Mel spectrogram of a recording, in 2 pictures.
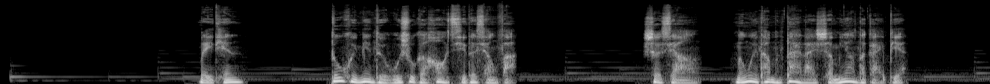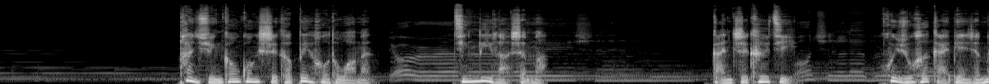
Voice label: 男 年轻励志旁白; 云栖

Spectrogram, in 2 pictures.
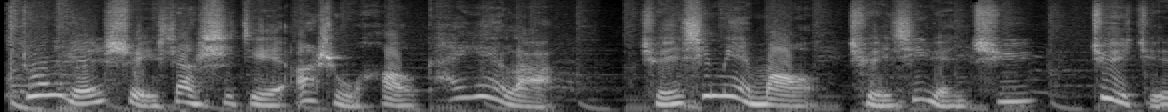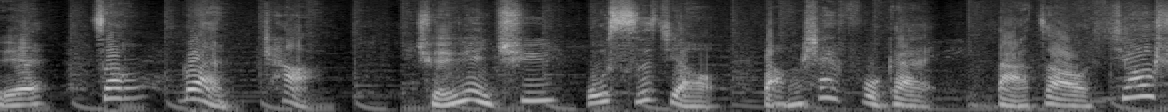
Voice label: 促销广告 水上乐园开业

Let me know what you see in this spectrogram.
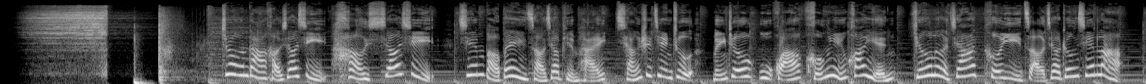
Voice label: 女 广告 活力

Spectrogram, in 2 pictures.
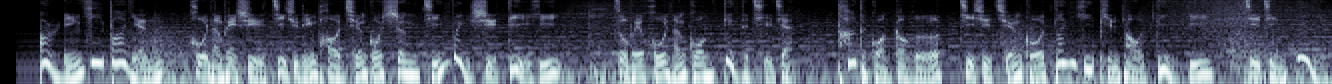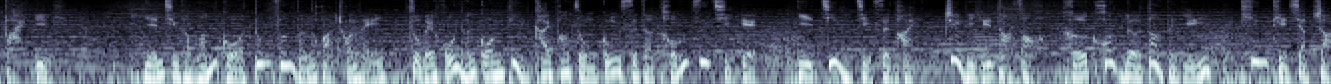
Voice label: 男 片头; 湖南卫视

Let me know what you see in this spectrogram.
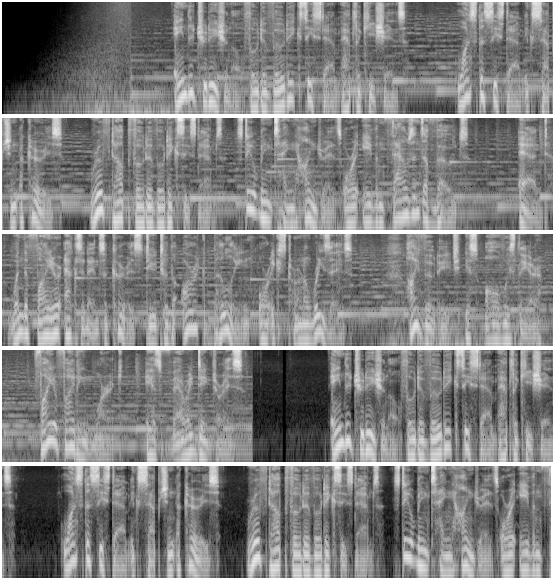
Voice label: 英男 英语 浑厚 专题企宣

